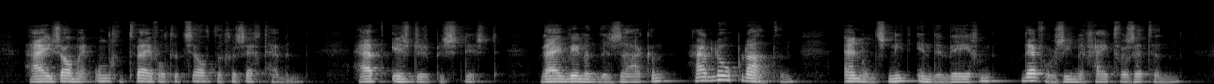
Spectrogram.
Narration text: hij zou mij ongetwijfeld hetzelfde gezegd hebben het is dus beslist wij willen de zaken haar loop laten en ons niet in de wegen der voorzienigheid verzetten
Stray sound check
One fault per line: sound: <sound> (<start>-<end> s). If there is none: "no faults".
no faults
